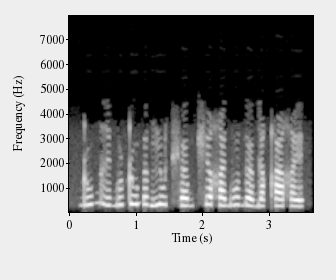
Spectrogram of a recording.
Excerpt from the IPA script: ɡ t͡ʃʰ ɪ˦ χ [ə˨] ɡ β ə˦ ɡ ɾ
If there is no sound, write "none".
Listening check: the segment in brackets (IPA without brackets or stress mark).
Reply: ɛ˨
